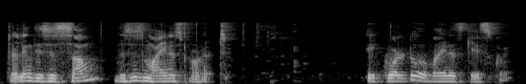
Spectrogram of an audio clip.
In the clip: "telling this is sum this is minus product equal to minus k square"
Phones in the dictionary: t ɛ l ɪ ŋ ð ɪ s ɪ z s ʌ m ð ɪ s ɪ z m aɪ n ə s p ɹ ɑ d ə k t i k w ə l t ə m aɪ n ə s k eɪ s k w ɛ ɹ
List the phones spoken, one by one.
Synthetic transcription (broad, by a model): t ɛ l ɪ ŋ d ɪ s ɪ z s ʌ m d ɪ s ɪ z m aɪ n ə s p ɹ ɑ d ə k t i k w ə l t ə m aɪ n ə s k eɪ s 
